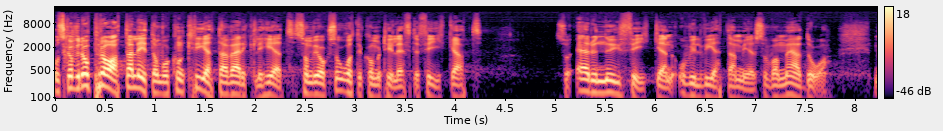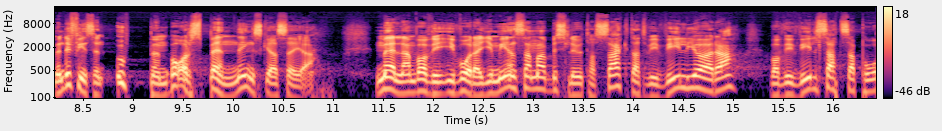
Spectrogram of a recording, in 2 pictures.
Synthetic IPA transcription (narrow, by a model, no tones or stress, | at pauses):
ɔskavɪd̪ɔpʰɾɑːt̪aliːt̪əɔmvoːɾkʰɔŋkʰɾeːt̪avæɾkʰlɪɡheːt̪sɔmvɪɔksɔoːt̪əɾkʰɔmːəʈʰɪlɛft̪əɾfiːkat̪ | sɔʔæɖɵnyːfḭːkənɔvɪlveːt̪amḛːɾsɔvaːmɛd̪ɔ̰ | mʔɛnd̪ɛfɪnsɛnɵpːənbɑ̰ːɾspɛnːɪŋskajasɛjːa̰ | mɛlːanvavɪɪvoːɾajɛmeːnsamːabɛslʉ̟ːt̪haʂakt̪at̪vɪvɪlːjœːɾa | vavɪvɪlːsat̪sapʰɔ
